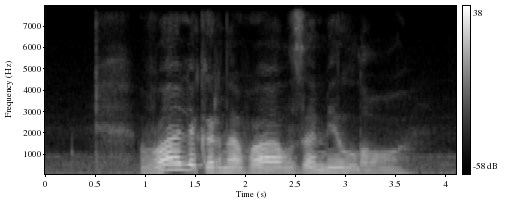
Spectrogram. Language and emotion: Russian, neutral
